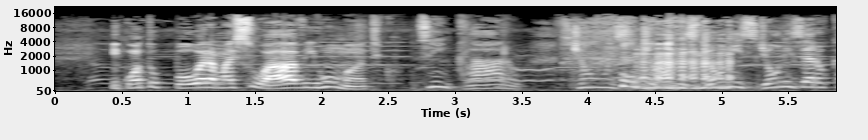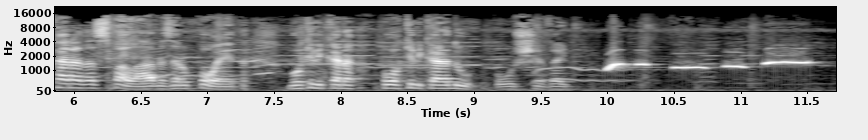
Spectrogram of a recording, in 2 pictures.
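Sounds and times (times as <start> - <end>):
speech: 0.2 - 9.9
laughter: 3.8 - 5.5
person whistling a short tune: 7.2 - 11.7.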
